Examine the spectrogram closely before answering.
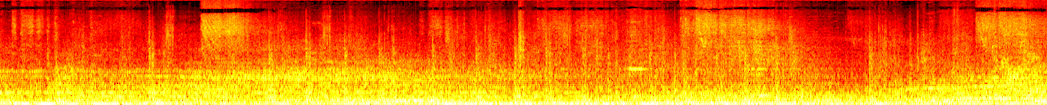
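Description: Heavy boots clank on a metal floor.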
